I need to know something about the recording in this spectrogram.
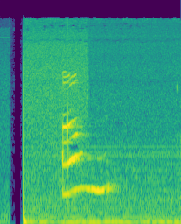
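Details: Angry domestic cat giving one short, harmonic meow that rises then levels off, after a brief silence; a person speaks Mandarin to it just before.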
